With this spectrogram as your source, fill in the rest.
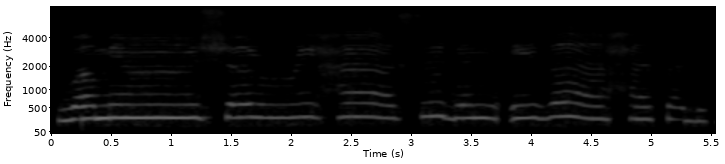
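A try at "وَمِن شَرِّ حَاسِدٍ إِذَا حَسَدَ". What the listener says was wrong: اور بھی زبان تھوڑی سی پیچھے کریں گے نا اور بھی اچھا ہو جائے گا.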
